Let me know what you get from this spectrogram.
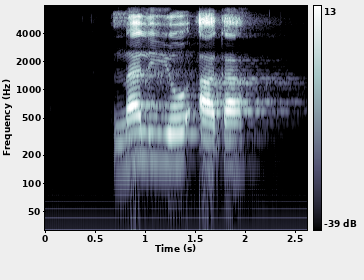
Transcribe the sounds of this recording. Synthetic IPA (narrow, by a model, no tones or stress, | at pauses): nalɪjoʔakʼa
